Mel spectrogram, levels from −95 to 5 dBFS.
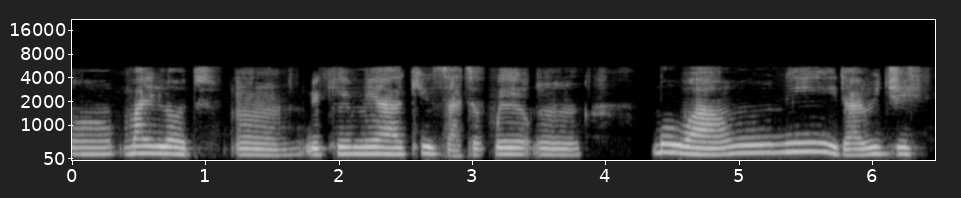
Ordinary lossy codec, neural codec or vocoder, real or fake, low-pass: AAC, 32 kbps; none; real; 5.4 kHz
